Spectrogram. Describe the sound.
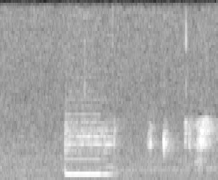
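A single clear electronic beep from a telephone as a call is dialed. It holds steady for about a third of a second and is followed by a few faint, short bleeps, with no talk.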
